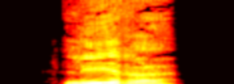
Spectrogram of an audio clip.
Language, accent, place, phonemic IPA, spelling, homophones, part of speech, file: German, Germany, Berlin, /ˈleːʁə/, Lehre, Leere / leere / lehre, noun, De-Lehre.ogg
- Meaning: 1. teaching, tenet 2. apprenticeship 3. doctrine 4. lesson 5. theory (system of knowledge related to one aspect of a field of study) 6. science 7. jig, gauge (tool)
